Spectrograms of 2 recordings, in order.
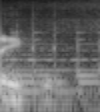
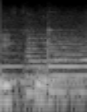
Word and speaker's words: EQWell: but it also is another way of saying equal you know and and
